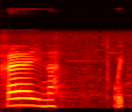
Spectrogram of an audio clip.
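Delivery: ordinary delivery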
